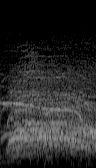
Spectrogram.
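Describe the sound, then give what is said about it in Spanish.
Audience shouting in a theatre, the Teatro Auditorium in Mar del Plata: a loud, sustained roar of many voices yelling together, steady and unbroken throughout. “Sí. Qué extraordinario. Qué fantástico. Bueno, hay también gente que grita. También. Del siguiente modo.”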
